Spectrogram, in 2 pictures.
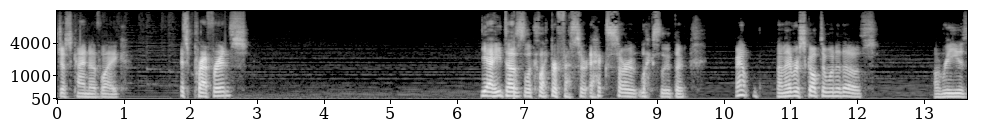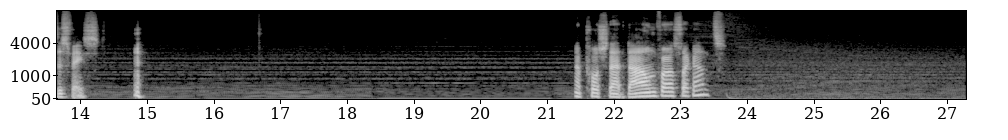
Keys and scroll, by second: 6.4 s, 8.6 s, 12.0 b, 12.4 v, 13.6 s.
